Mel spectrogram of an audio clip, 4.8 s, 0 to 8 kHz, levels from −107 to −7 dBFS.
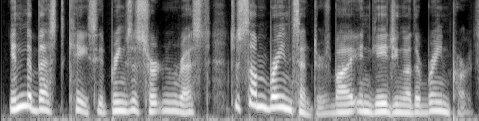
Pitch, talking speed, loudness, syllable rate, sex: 170 Hz, 225 wpm, -18 LUFS, 5.2 syllables/s, male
